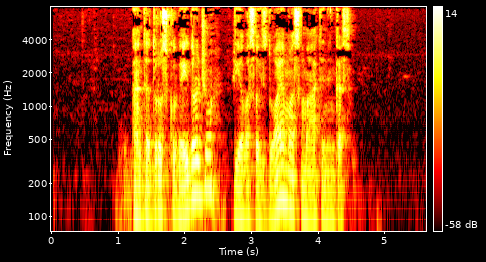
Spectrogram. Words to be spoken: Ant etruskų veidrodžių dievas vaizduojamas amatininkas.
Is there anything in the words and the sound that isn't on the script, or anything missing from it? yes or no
no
